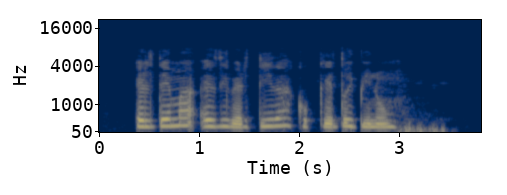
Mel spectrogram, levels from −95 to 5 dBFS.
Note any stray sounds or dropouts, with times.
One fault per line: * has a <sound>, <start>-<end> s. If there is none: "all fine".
all fine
